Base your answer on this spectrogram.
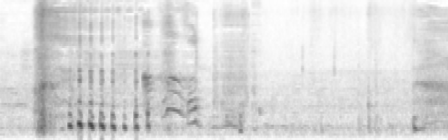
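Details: Young child playfully fake coughing, a quick run of short, voiced cough-like bursts after spitting; parent asks if her throat hurts; voluntary pretend cough.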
